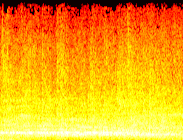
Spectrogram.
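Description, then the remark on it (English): A crowd cheering sound effect, played for a correct answer in a quiz. A dense wash of many voices cheers loudly and steadily for a couple of seconds, with whoops and a bright, sustained roar that tapers slightly at the end. “So just cheering for the correct answer and the foghorn for the wrong answer.”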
